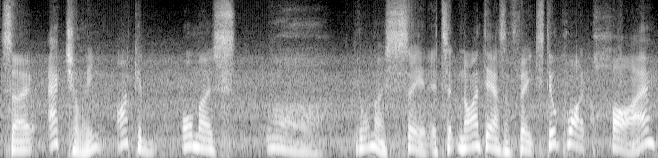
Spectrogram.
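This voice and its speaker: A man's voice: fairly high pitch, sing-song, unhurried, noisy background. A man hosting a live stream with casual, matey, rambling plane-spotting commentary and frequent hesitations.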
